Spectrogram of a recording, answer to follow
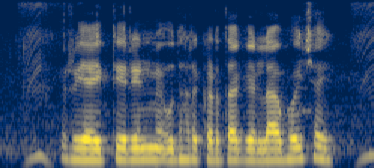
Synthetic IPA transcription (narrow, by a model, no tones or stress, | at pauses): ɾijaːɪt̪iɾɪnmẽʊd̪ʱːaːɾkəɾt̪akelaːbʱɦoit͡ʃʰai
